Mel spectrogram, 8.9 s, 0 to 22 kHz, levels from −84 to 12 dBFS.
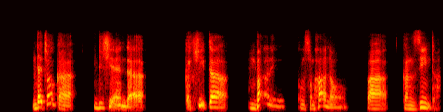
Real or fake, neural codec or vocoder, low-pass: fake; codec, 16 kHz, 1.1 kbps, Voila-Tokenizer; 7.2 kHz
